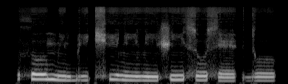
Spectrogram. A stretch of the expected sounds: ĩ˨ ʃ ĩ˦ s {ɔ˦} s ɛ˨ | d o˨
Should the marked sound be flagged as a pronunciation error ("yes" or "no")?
yes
